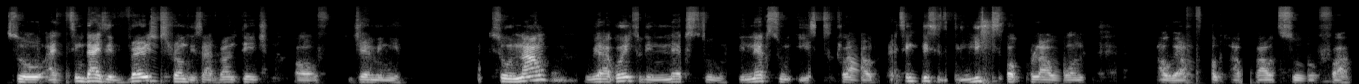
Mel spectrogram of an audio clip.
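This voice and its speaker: A man's voice: on the low side, animated, measured pace, slightly rough, poor audio. A man with a Nigerian accent teaching an online class, explaining step by step with fillers and restarts. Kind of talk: live online lecture. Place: online meeting call.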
